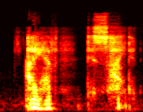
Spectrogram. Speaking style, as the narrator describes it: she said breathlessly

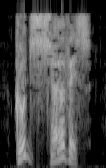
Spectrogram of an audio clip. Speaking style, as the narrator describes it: Ron said, in an impressed voice

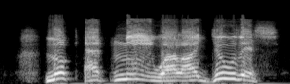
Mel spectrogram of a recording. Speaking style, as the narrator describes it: he yelled

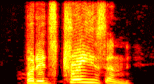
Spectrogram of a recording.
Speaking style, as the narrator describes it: cried Eugene Lawson

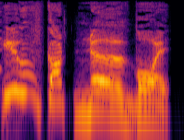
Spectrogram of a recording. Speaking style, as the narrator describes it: he boomed

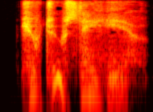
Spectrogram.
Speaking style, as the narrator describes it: whispered Hermione

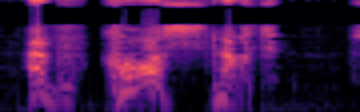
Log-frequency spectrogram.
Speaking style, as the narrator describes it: Snape snapped

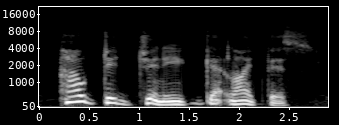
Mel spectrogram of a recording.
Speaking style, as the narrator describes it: He asked slowly

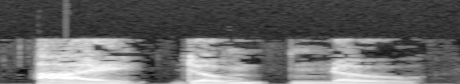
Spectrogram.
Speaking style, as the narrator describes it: said Sirius slowly

